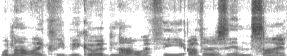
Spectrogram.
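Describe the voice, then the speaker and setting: A man puts on a raspy character voice, fairly low in pitch. He speaks at a moderate pace in a monotone, flat intonation. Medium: actual play. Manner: terse, clipped.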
